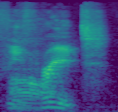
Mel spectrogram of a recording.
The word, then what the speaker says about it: Ifrit: Ifrit, as they pronounce it in game. I mean, that is the correct. To be fair, that is the correct pronunciation of the original source either way.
